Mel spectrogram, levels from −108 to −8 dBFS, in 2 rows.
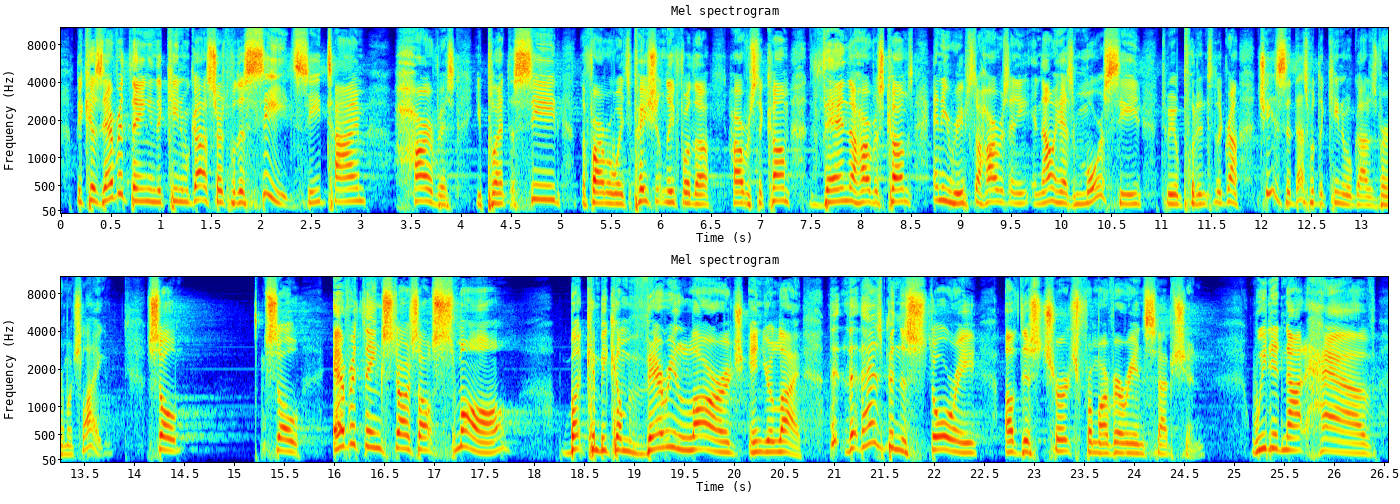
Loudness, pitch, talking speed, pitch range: -26 LUFS, 205 Hz, 215 wpm, 180-230 Hz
